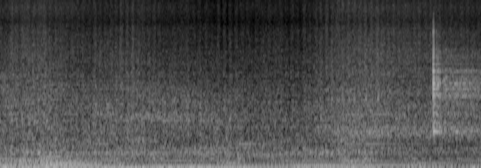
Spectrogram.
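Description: Low, steady rumbling drone from a dark, ambient soundtrack. About five and a half seconds in comes one sharp metallic hit that keeps ringing.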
